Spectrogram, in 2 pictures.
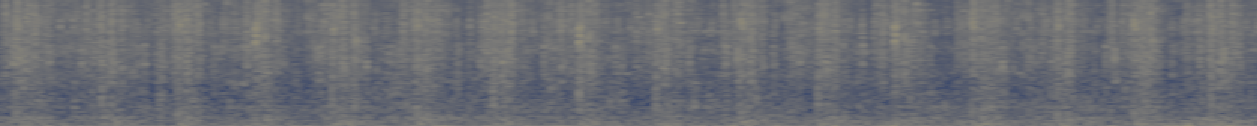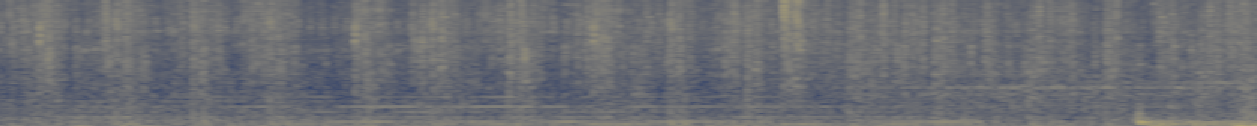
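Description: Footsteps thump quickly on wooden boards.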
